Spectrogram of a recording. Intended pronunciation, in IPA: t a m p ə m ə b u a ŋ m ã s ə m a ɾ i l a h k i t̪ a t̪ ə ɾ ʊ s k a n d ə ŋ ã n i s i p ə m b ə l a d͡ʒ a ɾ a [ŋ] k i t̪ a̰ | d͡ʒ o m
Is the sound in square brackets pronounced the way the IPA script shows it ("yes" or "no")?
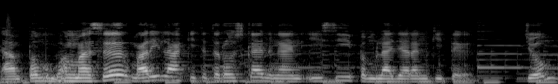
no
